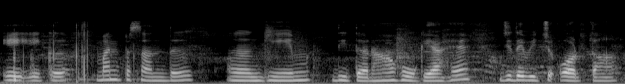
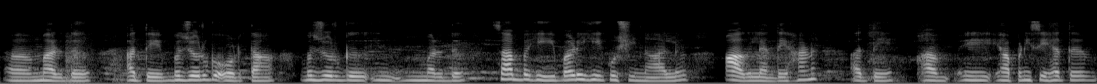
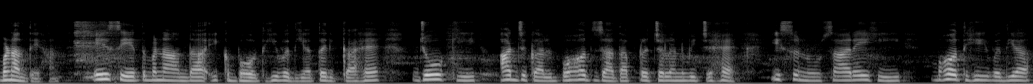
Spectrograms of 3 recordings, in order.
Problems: constant background noise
